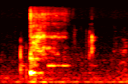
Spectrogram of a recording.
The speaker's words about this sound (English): Let me take a sip.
